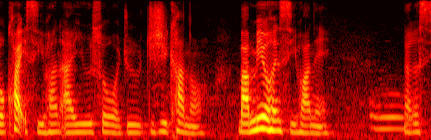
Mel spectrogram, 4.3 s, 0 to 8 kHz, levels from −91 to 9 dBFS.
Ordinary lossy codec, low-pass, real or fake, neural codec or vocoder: none; none; real; none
